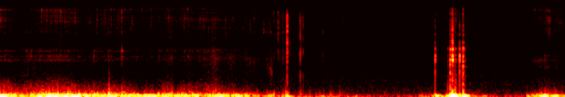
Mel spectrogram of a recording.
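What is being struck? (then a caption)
Metal shotgun microphone tube. A thin pink-tipped stick or brush rubs and taps along the long, black, slotted, hollow metal tube of a shotgun microphone held in a stand and clip, with the microphone itself being played. Low, muffled rubbing rumbles for the first three seconds, then fades to sparse, sharp, bright taps with a louder cluster near the end. The rubbing resumes at the close.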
